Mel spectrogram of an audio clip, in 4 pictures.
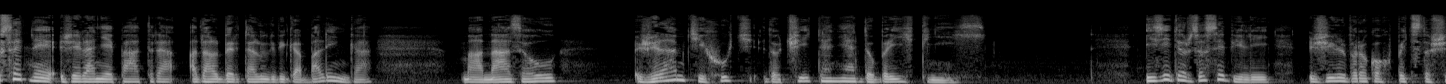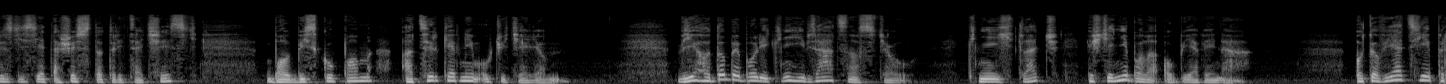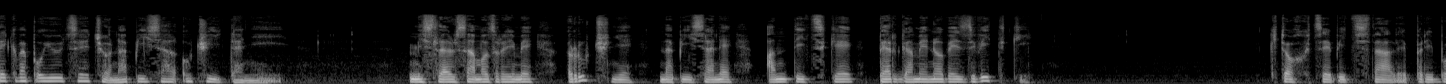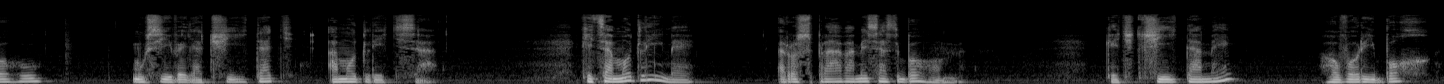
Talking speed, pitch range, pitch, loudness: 80 wpm, 110-140 Hz, 120 Hz, -26 LUFS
